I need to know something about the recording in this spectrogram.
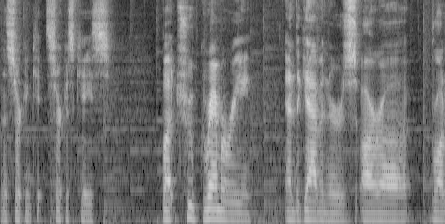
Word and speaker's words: Gramarye: That being said, it's not Garmarye. I'm pretty sure it's Gramarye. Yeah, G-R-A-M.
